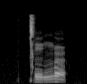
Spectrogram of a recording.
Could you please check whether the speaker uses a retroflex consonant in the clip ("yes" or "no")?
no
